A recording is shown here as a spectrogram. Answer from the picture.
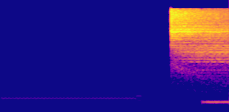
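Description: A faint, steady drone from intro music cuts off about three-quarters of the way through. After a brief silence, a loud hissing swoosh with a held tone starts near the end as the background music begins.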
